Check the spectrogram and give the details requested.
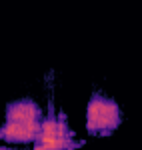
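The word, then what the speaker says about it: CHNOPS: oxygen phosphorus and sulfur I say Snax if you put all those letters together that's kind of how you can say the word in the chat spell that is it an acronym kind of thing so yes CH n o PS carbon hydrogen nitrogen oxygen phosphorus and sulfur awesome some people say canals but I don't think that's that fun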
